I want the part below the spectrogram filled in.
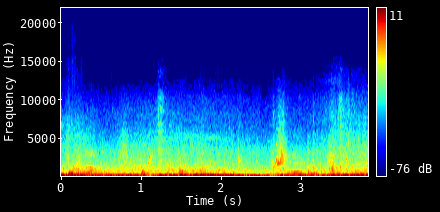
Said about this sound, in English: I'm crouching down behind the side of the console because it's so bloody windy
